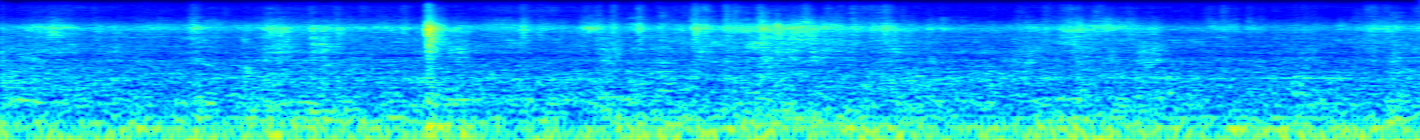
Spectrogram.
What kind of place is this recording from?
bus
